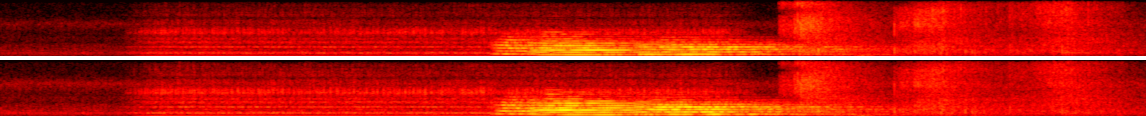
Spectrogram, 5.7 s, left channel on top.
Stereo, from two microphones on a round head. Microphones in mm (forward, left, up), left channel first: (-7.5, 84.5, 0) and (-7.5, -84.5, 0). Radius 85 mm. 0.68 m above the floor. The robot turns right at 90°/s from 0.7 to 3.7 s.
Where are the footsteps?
20° left (ahead or behind), 1.2 m.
